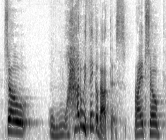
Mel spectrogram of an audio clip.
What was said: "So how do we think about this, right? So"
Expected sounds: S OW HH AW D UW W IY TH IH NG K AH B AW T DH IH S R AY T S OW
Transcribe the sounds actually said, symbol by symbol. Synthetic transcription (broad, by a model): S OW HH AW D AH W IY TH IH NG K AH B AW T DH IH S R AY T S OW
